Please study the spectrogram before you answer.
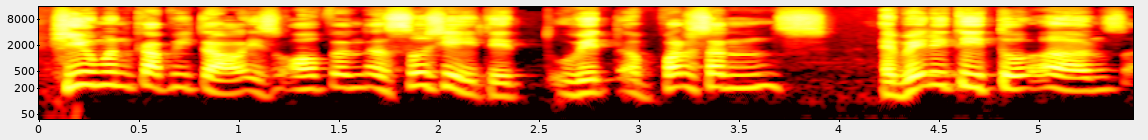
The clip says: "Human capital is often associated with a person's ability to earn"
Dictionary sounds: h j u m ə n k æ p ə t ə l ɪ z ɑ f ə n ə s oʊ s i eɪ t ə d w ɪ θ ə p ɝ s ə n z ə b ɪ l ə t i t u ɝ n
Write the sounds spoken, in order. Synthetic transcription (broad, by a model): h j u m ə n k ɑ p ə t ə l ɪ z ɑ f ə n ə s oʊ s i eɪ t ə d w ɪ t ə p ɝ s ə n s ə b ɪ l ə t i t u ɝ n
